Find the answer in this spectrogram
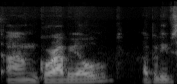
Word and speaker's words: Gvardiol: So the first thing I want to talk about is I'm going to butcher his name, but I think it's Gvardiol, I believe is how you say his name.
